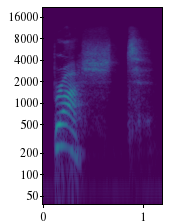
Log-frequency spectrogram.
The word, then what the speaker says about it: brushed: Brushed, b-r-a-sh-t, brushed. So it's spelt the same, but we say t instead of id.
